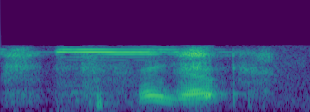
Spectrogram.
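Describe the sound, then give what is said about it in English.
A fire alarm sounds in a steady high-pitched electronic tone, fairly faint and in the background, while a voice talks over it. “Somebody's fire alarm went off.”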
